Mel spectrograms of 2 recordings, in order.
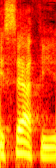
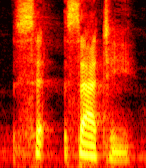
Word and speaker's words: Sethi: me talking to you some people say Sethi it's pronounced sati Sethi sathi yeah yeah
